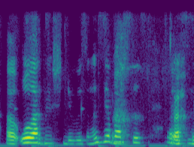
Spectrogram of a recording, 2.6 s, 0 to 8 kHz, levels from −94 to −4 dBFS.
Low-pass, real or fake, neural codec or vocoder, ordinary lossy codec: 7.2 kHz; real; none; none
